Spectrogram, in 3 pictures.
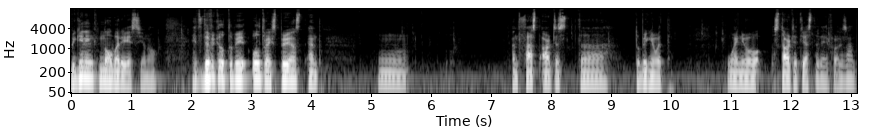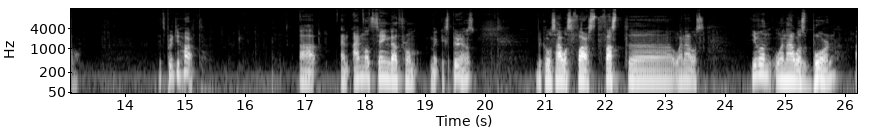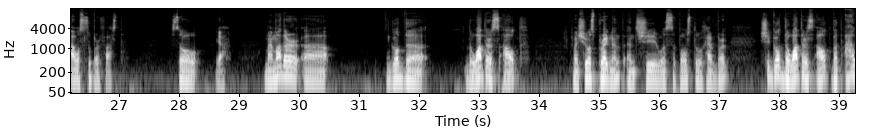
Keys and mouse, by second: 10.6-15.5 ctrl+alt+right drag.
